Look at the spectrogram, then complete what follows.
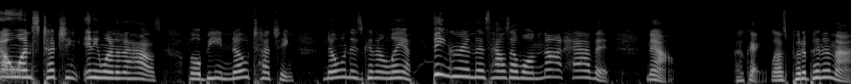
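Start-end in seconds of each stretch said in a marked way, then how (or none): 0.0-6.1 frantic, high, wigged-out half-shouted voice. Retelling a reality show fight: imitating Taylor yelling. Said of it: "Taylor is yelling".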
